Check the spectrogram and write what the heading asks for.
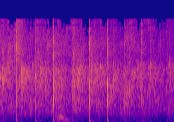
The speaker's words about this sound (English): Thank you, kids. Let's give the kids a round of applause. Haven't they done well? Brilliant job.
